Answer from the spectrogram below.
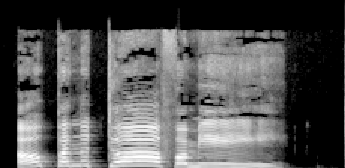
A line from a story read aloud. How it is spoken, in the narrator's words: Geppetto shouted from the street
